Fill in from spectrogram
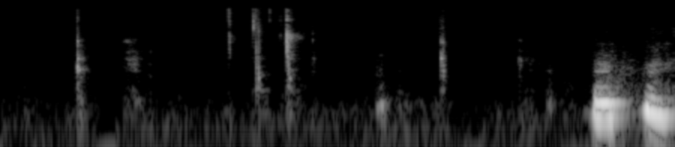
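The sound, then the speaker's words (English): A draft clock runs while a participant takes time to make a pick, ticking with sharp, dry clicks at slightly uneven intervals, fairly quiet, before two louder, muffled low thumps near the end. “Sam Olsen really letting this clock run”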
